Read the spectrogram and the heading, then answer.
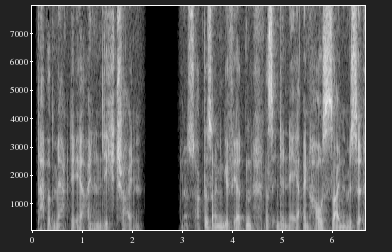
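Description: A man calmly reading a fairy tale aloud as narrator. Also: extremely low pitch, gravelly, husky.

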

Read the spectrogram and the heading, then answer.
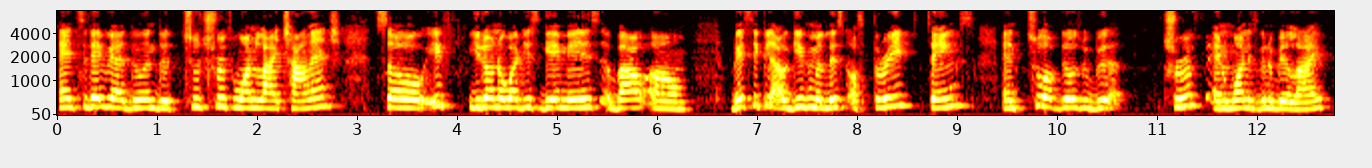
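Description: A woman in her twenties in a casual couple challenge video, chatty and quick to laugh, filming in a small room. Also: on the high side, fairly even intonation. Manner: chatty, filler-heavy, laughs easily. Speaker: co-host.

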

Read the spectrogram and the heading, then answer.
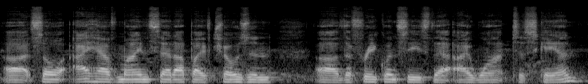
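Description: A man with a low, mellow voice explains things step by step in an unscripted how-to demo. He talks haltingly, padding his phrases with many uh and um fillers, as he recalls each point off the cuff. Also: flat delivery, slight background noise. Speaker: radio hobbyist demonstrating programming. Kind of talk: casual how-to walkthrough. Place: indoor desk, off camera.

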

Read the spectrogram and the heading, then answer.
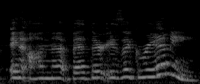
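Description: A woman in her thirties doing an expressive bedtime read-aloud for young children, stretching phrases for suspense, recorded on a phone in a bedroom. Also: high-pitched, unhurried. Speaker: teacher reading a bedtime story. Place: small carpeted-sounding bedroom, indoors, seated on a bed. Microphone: phone camera a few feet away. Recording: phone video with clear background noise.

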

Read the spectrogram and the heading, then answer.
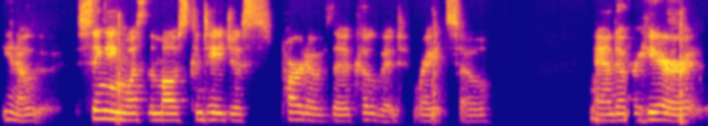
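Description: A woman's voice: on the low side, takes it slowly, a little hiss or hum, low-quality recording. A middle-aged woman from Maryland, a singer and yoga teacher, chatting animatedly over a video call from her home. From Maryland, USA. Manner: animated storyteller, lively bursts of energy. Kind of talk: casual video-call interview. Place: home room.

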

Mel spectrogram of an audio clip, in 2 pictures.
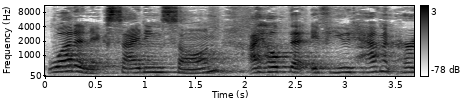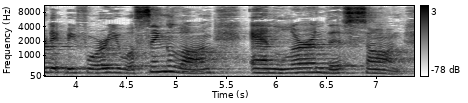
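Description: A woman's voice: mid-range voice, a little slow, a little mellow. A middle-aged woman teaching a children's Bible lesson, explaining simply and often asking the listener questions. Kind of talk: children's Bible lesson, addressing young viewers. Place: indoor room with corrugated metal wall. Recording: echoey room with long reverb.

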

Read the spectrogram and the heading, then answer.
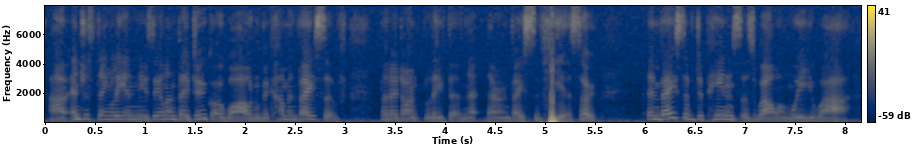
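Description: A woman with a slightly croaky voice giving a friendly public talk on invasive species, explaining plainly with light humour. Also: medium pitch, fast talker, background noise. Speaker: invasive species outreach coordinator. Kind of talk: public science talk with slides.

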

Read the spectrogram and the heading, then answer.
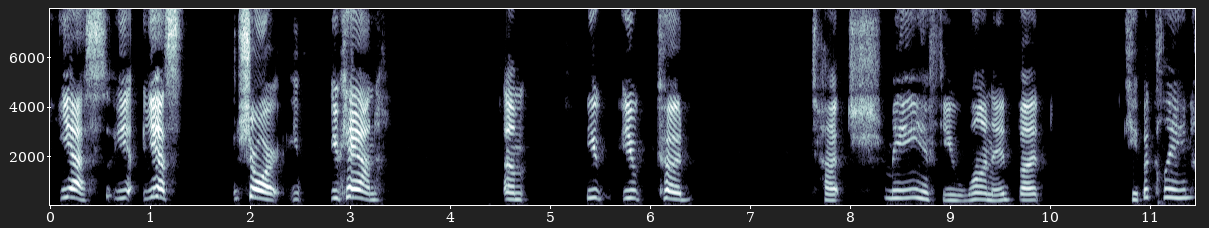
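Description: A woman playing a proud, anxious, easily flustered tsundere young woman in an intimate ASMR roleplay, stammering and halting with wordy, formal phrasing. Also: high voice, dry recording, studio quality. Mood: flustered, defensive. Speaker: audio roleplay voice actor.

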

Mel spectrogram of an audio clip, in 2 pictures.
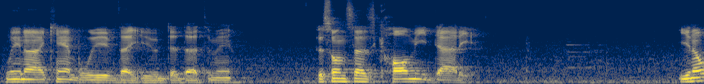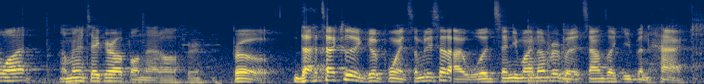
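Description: A young man chatting casually and excitably to camera in slangy, playfully dramatic speech in a bedroom. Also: on the low side, normal speed, a little hiss or hum. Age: young adult. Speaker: vlogger making prank calls. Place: bedroom, indoors.

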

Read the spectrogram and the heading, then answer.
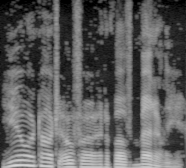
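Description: A man voicing a stern, dignified fairy in a read-aloud fairy tale, speaking in a raised but measured, cool voice. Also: mid-range voice, wildly swooping pitch, voice pushed up, low-quality recording.

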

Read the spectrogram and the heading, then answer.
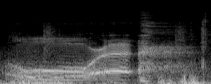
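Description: A man vlogging while fishing on a canal bank, excited and repeating himself, filmed on a head-mounted camera. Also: high voice, extremely slow, vocal fry, highs cut off, background noise. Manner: excited, repeats "you guys", laughs often. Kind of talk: casual vlog commentary. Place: outdoors on a concrete aqueduct bank. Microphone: head-mounted action camera.

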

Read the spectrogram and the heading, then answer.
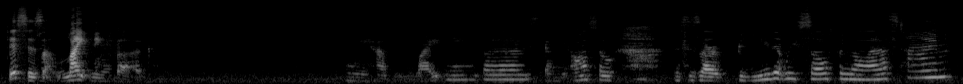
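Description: A woman's voice: mid-range voice, lively intonation, slow, pauses often, sharp tone, slight background noise, low-quality recording. A young woman, a children's librarian, leading a storytime with songs, talking to kids at home in a sing-song way in a library children's room.

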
